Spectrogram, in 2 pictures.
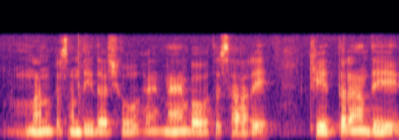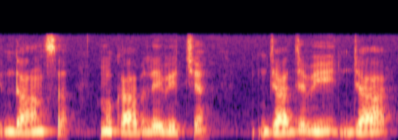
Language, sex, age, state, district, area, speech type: Punjabi, male, 30-45, Punjab, Rupnagar, rural, spontaneous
